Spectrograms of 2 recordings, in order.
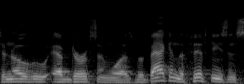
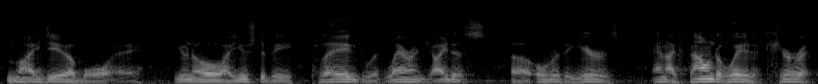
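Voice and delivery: Dirksen's voice; 6 semitones lower, 6 dB quieter than usual. Retold or imitated. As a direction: purr it like an old senator giving advice. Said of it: "And Dirksen tells Kennedy".

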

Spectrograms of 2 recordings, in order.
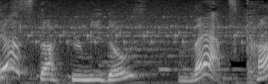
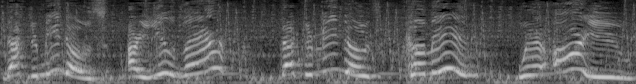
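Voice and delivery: higher, searching call; calling out anxiously; 5 semitones higher than usual. Acted. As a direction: call for someone who isn't answering. Calling doctor who does not answer.

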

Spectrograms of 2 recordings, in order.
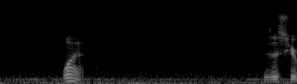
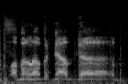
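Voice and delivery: cartoon catchphrase voice; 11 semitones higher, 3 dB louder than usual. Catchphrase impression in banter.

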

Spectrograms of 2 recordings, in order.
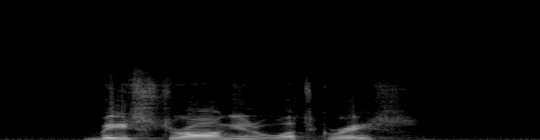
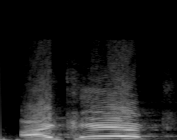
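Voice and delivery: high, loud cry of giving up; helpless admission; 13 semitones higher, 11 dB louder than usual. Retold or imitated. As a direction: wail it like someone at the end of their rope. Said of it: "get to the point where we say".

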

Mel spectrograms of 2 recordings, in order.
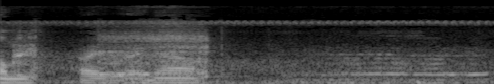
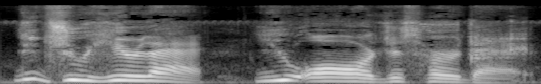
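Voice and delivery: stunned shout; 7 semitones higher, 13 dB louder, slower than usual. Real, not acted. Shocked at a heard voice.

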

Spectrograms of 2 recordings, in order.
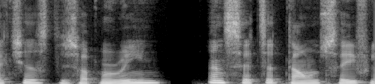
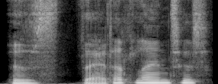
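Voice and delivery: in wonder; 6 semitones higher than usual. A narrator's reading. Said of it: "says T K thirteen in wonder".

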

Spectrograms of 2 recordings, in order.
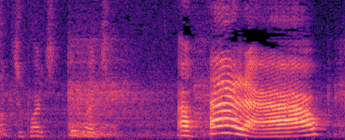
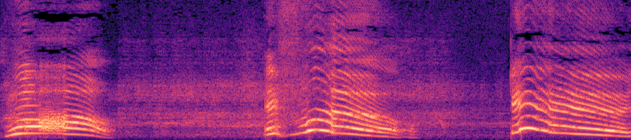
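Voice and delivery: excited shout; 4 semitones higher, 6 dB louder, much slower than usual. Real, not acted. Car flies after explosion.

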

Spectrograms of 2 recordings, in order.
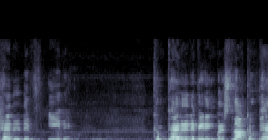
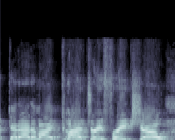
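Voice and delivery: mock bigot shout; 10 semitones higher, 5 dB louder, slower than usual. Comic mocking a bigot, yelling at imagined immigrants. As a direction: bellow it like a cartoon bigot.

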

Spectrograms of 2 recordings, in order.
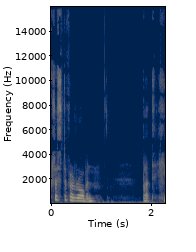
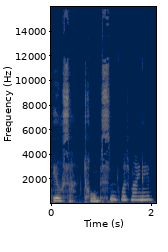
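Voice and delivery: excited hushed whisper; 6 semitones higher, 4 dB quieter than usual. Acted. Teacher whispering about her childhood book. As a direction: share a little secret. Shows name inside old book.

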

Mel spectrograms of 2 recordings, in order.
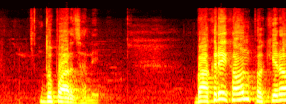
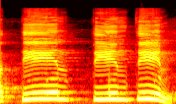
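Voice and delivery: shouting; 5 semitones higher, much slower than usual. A narrator's reading. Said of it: "साधू ओरडला".

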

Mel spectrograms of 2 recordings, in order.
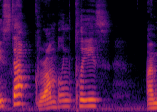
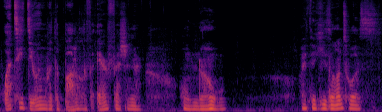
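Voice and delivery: whispering; 8 semitones lower, 18 dB quieter than usual. Acted. Spying from hiding.

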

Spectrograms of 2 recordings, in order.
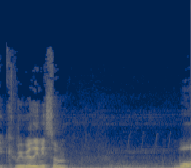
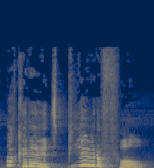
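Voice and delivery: awed; slower than usual. Real, not acted. Awed by the view as giant.

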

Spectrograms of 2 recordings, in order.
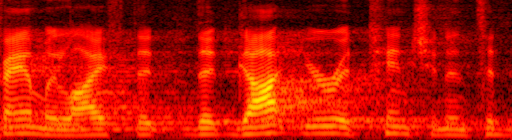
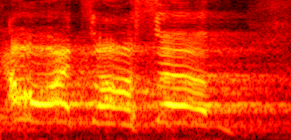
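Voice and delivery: loud, high stadium shout; crowd cheer; 12 dB louder, slower than usual. Retold or imitated. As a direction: yell it like a fan in the stands. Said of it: "everybody in the stands is like".

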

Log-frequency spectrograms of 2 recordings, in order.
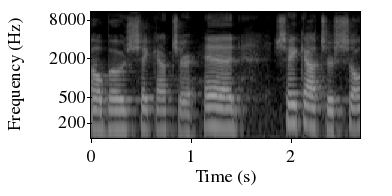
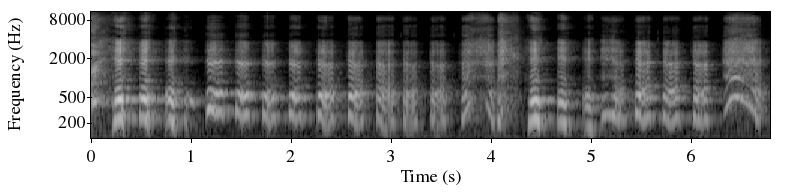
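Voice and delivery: long rolling laughing fit; phone-call laughter; 5 semitones higher than usual. Shown as a demonstration. Yoga leader pretending to enjoy a funny phone call, long laugh. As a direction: laugh in waves as if amused by a caller. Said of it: "all while laughing".

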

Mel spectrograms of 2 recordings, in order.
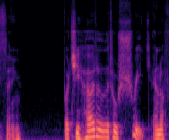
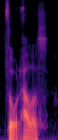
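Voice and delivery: ordinary delivery

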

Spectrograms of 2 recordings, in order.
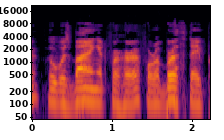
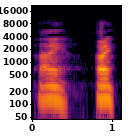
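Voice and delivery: nervous halting stammer; 4 dB louder than usual. A narrator's reading. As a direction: trip over the first word. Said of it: "he stammered".

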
